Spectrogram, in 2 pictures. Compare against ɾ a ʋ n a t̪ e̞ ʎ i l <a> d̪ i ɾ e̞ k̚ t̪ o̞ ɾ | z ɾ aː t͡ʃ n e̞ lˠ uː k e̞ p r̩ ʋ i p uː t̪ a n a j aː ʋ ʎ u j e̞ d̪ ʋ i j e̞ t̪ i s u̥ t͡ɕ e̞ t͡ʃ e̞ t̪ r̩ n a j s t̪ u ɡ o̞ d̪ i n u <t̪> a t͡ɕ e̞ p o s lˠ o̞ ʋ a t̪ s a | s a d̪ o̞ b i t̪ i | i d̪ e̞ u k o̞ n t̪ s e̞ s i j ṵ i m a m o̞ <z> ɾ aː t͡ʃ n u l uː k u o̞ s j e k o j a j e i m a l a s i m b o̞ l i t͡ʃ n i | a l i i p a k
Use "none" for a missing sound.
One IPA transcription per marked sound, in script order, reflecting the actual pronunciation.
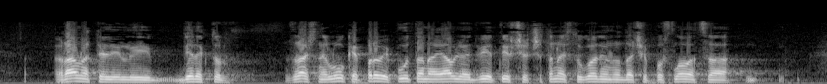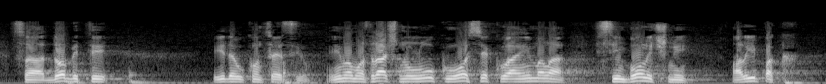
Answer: i, d̪, z

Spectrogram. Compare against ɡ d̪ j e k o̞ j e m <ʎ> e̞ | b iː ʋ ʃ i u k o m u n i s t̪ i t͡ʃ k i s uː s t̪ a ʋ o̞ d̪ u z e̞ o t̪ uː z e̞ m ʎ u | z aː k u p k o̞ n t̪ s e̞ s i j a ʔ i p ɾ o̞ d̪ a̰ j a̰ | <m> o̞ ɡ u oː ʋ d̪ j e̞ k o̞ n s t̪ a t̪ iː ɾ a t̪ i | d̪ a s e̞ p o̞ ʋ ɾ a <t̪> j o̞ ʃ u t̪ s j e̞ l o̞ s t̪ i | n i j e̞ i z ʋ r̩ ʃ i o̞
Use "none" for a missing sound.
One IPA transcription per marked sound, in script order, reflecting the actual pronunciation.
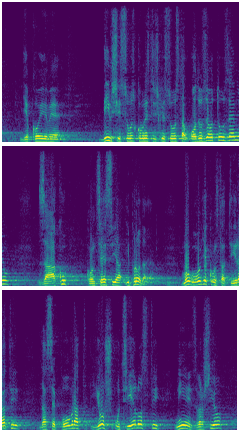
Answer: j, m, t̪

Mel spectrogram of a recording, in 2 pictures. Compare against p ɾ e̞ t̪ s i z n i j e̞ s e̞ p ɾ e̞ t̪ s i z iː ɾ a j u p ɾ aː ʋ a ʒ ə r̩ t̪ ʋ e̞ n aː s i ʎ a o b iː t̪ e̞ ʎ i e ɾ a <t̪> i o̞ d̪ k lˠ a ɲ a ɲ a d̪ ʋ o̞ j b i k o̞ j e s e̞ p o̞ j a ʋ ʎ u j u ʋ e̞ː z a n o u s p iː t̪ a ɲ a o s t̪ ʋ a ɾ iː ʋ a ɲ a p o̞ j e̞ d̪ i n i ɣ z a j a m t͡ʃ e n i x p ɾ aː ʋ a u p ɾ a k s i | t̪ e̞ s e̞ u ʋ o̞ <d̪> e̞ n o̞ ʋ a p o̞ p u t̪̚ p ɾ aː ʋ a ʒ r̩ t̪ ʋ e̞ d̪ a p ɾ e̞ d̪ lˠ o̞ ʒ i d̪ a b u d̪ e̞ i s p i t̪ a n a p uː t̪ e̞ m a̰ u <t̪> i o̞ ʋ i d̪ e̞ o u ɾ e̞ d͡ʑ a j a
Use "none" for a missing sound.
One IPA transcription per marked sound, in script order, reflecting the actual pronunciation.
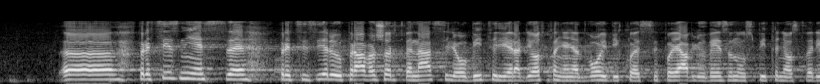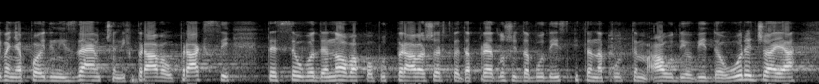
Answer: d̪, d̪, d̪

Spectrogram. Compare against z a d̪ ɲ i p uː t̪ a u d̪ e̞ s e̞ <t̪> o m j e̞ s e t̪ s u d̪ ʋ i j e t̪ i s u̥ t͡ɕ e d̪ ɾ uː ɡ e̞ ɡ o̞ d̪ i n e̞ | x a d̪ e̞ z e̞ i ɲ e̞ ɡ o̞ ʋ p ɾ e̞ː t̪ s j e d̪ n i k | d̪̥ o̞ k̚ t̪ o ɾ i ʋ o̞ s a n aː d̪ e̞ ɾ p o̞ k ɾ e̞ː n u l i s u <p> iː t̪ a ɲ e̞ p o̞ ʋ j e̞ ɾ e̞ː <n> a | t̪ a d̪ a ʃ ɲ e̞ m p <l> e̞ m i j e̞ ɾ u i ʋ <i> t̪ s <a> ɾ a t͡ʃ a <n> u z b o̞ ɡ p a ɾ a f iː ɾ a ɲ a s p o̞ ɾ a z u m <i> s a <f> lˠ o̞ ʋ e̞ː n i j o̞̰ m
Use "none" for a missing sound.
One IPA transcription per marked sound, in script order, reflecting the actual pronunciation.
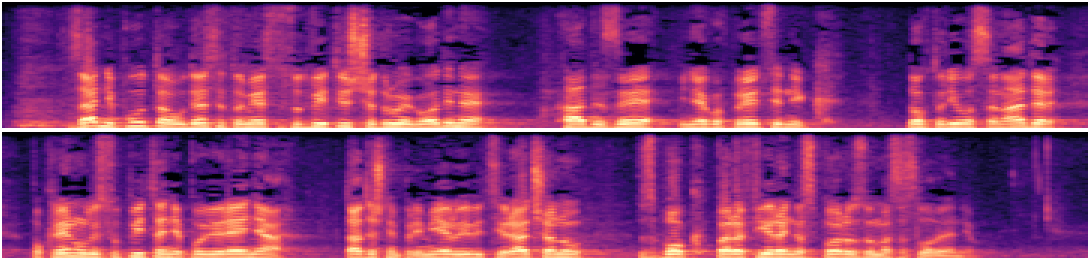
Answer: t̪, p, ɲ, ɾ, i, i, n, a, s

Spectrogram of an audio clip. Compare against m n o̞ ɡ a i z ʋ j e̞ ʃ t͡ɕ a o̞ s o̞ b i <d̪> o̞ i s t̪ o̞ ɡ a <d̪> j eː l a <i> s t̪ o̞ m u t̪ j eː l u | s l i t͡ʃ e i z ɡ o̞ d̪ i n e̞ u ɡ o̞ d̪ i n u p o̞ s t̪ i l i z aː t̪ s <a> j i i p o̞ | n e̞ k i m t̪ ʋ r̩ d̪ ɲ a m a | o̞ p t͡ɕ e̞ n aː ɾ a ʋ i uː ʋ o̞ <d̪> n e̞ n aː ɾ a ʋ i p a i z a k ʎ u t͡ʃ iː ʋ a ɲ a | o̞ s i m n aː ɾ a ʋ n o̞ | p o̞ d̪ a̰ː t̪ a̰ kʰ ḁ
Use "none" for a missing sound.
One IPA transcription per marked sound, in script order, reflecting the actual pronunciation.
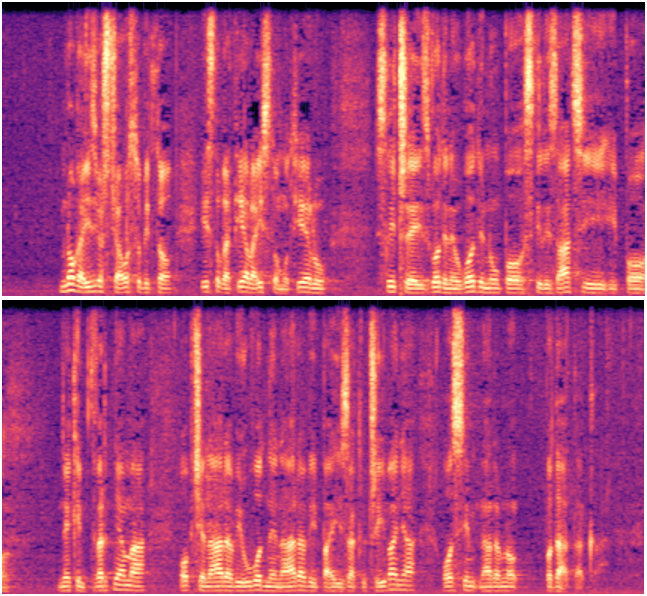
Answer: t̪, t̪, i, i, d̪

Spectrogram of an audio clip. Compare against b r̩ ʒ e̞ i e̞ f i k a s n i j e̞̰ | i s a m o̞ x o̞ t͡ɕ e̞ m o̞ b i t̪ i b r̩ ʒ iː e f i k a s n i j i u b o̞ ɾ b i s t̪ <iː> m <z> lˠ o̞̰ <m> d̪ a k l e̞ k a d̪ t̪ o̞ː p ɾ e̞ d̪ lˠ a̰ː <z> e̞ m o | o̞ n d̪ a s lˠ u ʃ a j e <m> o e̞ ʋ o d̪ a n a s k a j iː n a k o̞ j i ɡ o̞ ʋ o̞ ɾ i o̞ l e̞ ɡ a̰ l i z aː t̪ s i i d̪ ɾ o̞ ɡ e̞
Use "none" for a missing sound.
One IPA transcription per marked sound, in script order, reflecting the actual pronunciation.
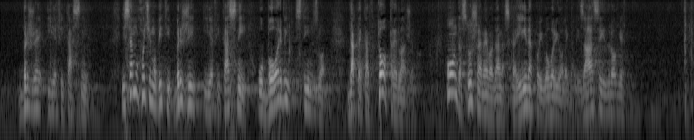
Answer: iː, z, m, ʒ, m

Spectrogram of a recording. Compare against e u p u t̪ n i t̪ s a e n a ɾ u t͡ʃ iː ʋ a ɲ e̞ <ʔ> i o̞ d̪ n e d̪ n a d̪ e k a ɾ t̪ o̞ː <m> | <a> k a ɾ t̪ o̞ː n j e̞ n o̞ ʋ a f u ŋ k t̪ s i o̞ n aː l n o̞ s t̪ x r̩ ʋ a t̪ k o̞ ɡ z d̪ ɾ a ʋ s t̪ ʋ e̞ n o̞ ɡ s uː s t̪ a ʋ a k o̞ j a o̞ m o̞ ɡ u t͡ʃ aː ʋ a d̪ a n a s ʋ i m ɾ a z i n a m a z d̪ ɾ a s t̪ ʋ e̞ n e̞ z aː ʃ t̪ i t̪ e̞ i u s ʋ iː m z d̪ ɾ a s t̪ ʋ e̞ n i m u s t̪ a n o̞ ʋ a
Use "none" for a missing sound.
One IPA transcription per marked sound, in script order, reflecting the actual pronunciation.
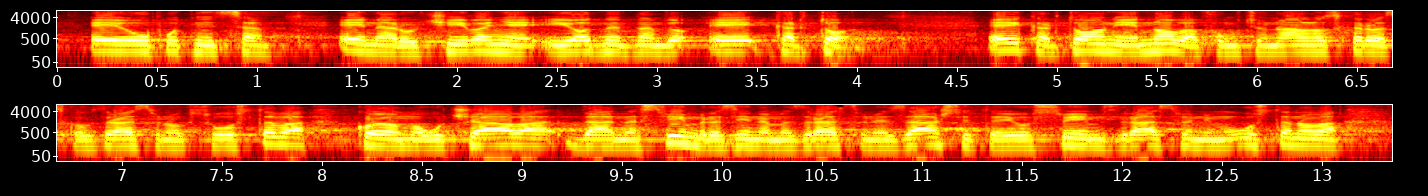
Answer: ʔ, n, e

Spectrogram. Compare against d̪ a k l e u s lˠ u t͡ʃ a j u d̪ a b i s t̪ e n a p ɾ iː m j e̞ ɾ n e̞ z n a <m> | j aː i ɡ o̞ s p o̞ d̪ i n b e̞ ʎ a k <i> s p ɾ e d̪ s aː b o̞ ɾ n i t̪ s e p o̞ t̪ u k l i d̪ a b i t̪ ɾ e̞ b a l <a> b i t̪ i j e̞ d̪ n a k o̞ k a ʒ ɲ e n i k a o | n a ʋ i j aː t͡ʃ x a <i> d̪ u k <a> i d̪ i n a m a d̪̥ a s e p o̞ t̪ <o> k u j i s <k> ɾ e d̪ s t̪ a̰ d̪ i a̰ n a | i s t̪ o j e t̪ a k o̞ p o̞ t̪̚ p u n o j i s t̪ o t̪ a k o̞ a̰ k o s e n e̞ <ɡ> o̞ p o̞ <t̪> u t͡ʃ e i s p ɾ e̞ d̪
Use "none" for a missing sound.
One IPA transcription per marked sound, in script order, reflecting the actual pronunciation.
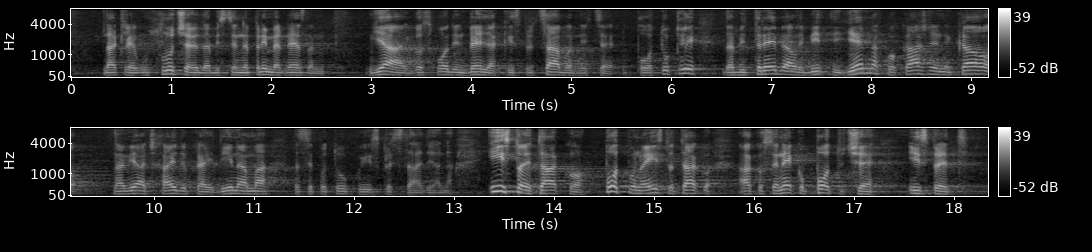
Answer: m, i, i, j, a, u, p, k, t̪

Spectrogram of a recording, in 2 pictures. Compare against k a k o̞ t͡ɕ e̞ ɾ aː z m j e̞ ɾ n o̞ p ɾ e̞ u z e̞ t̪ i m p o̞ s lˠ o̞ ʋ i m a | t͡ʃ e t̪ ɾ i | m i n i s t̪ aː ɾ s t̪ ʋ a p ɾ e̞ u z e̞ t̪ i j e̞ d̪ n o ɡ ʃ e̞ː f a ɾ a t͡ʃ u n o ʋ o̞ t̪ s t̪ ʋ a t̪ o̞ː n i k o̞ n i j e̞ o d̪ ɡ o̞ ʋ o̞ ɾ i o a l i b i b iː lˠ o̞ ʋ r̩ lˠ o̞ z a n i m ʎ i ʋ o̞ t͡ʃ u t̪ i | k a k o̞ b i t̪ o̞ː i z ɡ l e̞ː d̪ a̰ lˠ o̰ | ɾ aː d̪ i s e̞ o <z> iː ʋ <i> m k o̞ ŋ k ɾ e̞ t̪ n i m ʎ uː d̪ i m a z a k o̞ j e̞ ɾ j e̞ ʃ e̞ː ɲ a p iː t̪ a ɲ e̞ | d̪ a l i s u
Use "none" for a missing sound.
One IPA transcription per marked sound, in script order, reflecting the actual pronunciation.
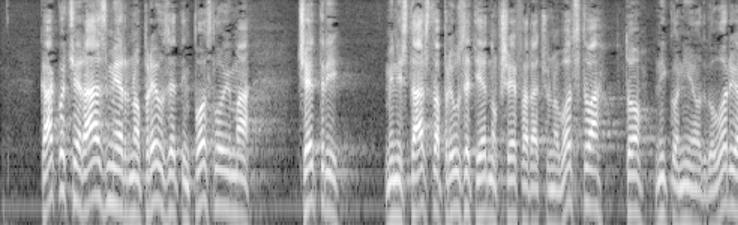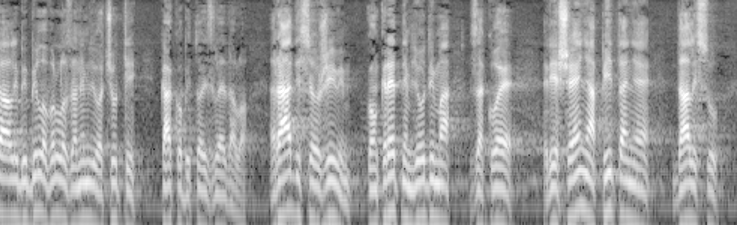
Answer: ʒ, i

